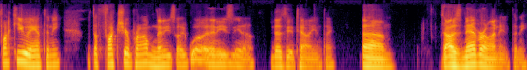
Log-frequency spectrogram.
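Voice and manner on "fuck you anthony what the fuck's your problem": put-on screaming. Retelling yelling at a man in the bathroom, retelling a scream. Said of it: "I'm screaming at him".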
